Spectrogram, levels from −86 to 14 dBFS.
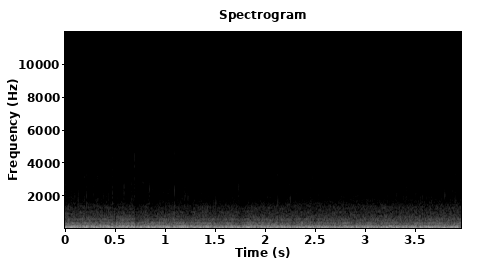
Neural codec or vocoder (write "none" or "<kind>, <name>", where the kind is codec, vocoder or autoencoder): vocoder, Vocos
